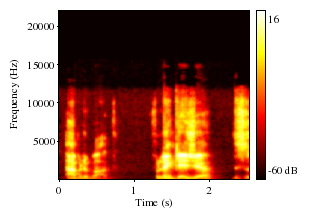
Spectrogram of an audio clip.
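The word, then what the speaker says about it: Abbottabad: of the leaked osama dossiers by the way ibadabad is pronounced abitabad for link asia this is vijaya hathas khan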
